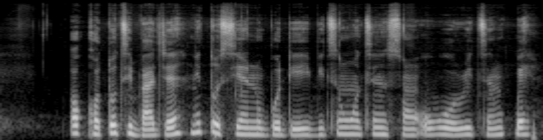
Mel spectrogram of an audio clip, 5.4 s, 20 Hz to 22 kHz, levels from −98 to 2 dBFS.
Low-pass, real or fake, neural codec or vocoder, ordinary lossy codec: 19.8 kHz; fake; vocoder, 48 kHz, 128 mel bands, Vocos; none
